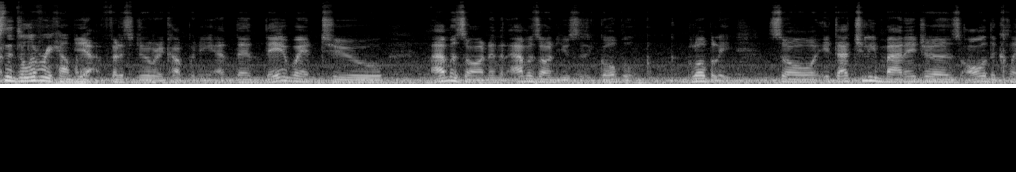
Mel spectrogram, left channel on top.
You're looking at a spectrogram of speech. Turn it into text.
the delivery company. Yeah, FedEx the delivery company, and then they went to Amazon, and then Amazon uses it globally. So it actually manages all the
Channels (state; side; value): silent; right; 56 dB below the other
